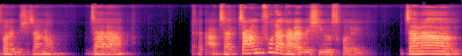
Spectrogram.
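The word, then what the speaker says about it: 丈夫: প্রথমটা আসছে কি চাংফু। চাংফু। হ্যাঁ চাংফু, এরকম। এটা কিন্তু চয়ের উচ্চারণ, এই যে চাং চাং, চাংফু।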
